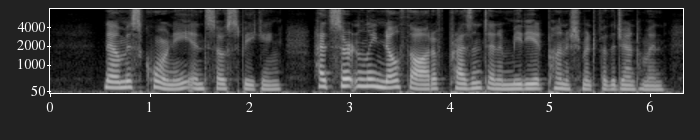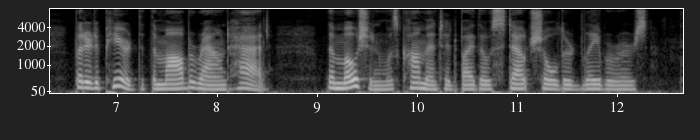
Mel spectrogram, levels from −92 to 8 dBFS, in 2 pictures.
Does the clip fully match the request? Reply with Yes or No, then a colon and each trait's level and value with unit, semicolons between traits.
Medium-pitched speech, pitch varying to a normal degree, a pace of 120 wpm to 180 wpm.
Yes: medium, 165 Hz; average, 4.1 semitones; average, 165 wpm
